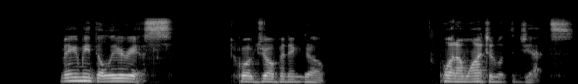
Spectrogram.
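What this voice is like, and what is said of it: Usual voice. Nothing is said of it.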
